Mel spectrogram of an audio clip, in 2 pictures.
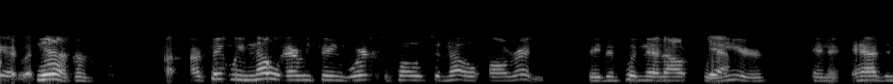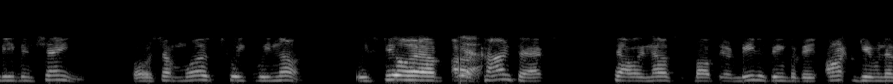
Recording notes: TNTSuperfantastic Conference Call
